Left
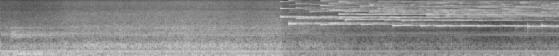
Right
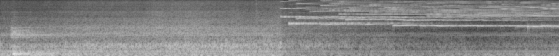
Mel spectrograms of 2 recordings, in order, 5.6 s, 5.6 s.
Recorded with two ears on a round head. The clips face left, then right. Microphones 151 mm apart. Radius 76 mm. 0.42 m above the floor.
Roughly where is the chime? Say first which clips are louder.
Left 2 dB; left.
